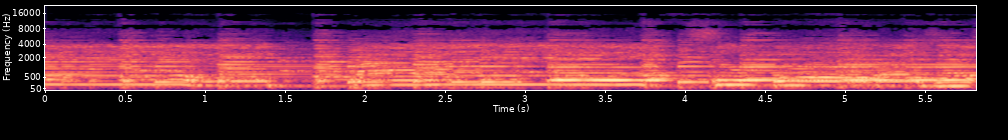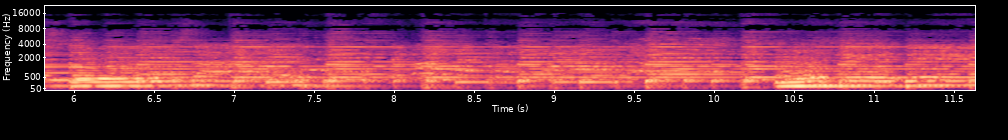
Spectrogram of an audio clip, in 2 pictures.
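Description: Cavaquinho played steadily, with a man's voice singing long held notes over it.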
